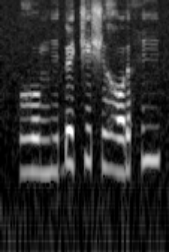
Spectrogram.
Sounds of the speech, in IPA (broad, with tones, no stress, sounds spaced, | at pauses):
ɣ oː˨ ŋ iː˨ ɗ ɛ˦˨ t͡ʃ e˦ ʃ ə˧ ɣ ɔ˨˦ ɾ ə˦˨ h i˦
